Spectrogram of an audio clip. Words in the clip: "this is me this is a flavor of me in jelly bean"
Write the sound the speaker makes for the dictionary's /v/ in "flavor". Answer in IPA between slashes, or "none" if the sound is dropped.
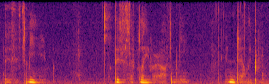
/v/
